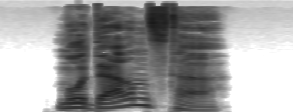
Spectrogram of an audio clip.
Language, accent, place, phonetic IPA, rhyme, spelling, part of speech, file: German, Germany, Berlin, [moˈdɛʁnstɐ], -ɛʁnstɐ, modernster, adjective, De-modernster.ogg
- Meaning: inflection of modern: 1. strong/mixed nominative masculine singular superlative degree 2. strong genitive/dative feminine singular superlative degree 3. strong genitive plural superlative degree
